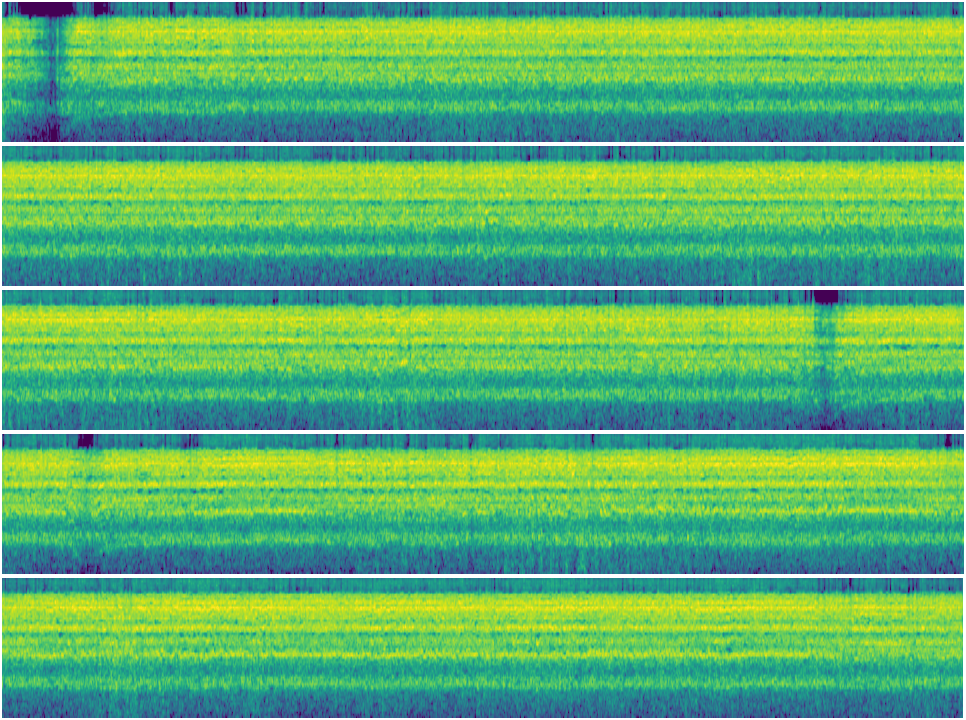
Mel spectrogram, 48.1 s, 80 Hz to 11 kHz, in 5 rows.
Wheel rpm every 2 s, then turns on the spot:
130, 230, 230, 230, 230, 230, 230, 230, 230, 230, 230, 230, 230, 180, 200, 210, 220, 220, 220, 230, 230, 230, 220, 220.
none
